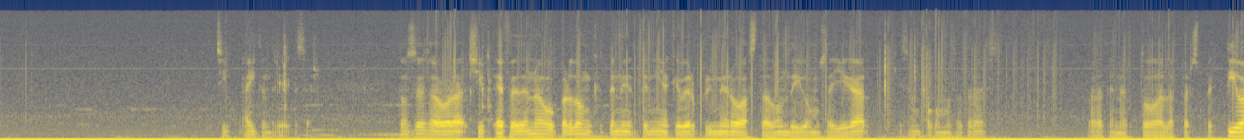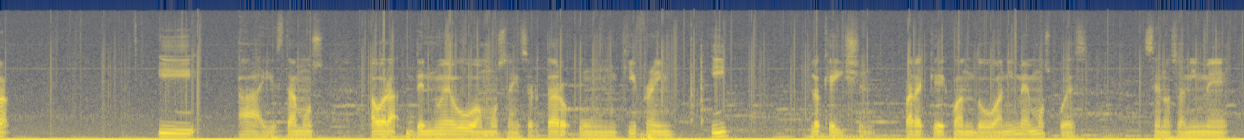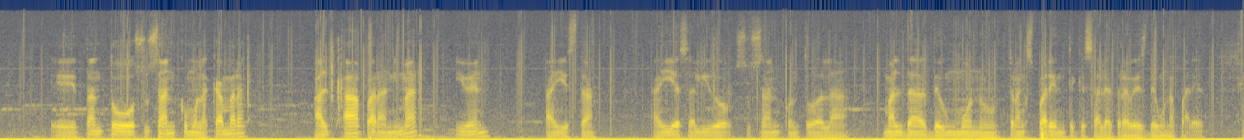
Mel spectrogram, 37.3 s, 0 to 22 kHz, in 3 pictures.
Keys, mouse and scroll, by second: 4.8 shift+f, 5.0-5.4 shift+scroll down 3, 5.6 click, 9.2 shift+f, 9.4-9.8 shift+scroll down 3, 10.2 click, 19.4 i, 20.5 click, 23.4-26.0 drag, 28.3 alt+a, 32.2 Escape, 34.1-36.0 middle drag.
